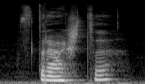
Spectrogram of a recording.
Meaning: 1. guardian, guard 2. advisor: a xiangqi piece that is moved one point diagonally and confined within the palace
- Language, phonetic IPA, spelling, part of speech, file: Czech, [ˈstraːʃt͡sɛ], strážce, noun, Cs-strážce.ogg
